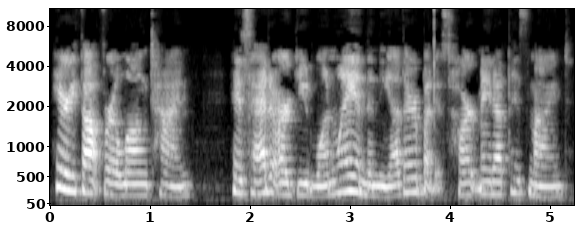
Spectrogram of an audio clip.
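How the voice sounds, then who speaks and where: A medium-pitched woman's voice tells a children's story, reading it aloud in a careful, expressive way as a storybook narrator.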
